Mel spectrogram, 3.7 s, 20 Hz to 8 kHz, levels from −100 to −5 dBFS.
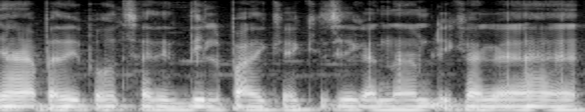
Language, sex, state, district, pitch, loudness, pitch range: Hindi, male, Chhattisgarh, Raipur, 90 Hz, -17 LUFS, 85-90 Hz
